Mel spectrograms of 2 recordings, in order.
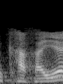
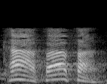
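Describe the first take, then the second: First: کفیه ending in fa-ya; a y where the second f belongs in کفیه; rejected pronunciation. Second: کففه with the f clearly repeated; corrected pronunciation. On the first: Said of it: "اینجا کفیه نیست". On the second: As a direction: say کففه as ka-fa-fa, louder and higher. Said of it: "اینجا چی هست؟". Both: Shown as a demonstration.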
